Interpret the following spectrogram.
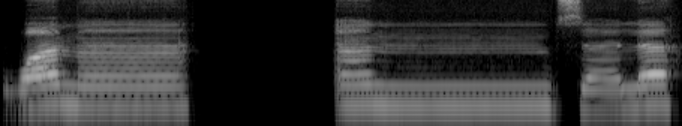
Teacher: نون ساکن ہے، اس کے بعد زا ہے، حروف اخفا میں سے ایک حرف تو اس کی وجہ سے ہم نے اس نون ساکن پر اخفا کرنا ہے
